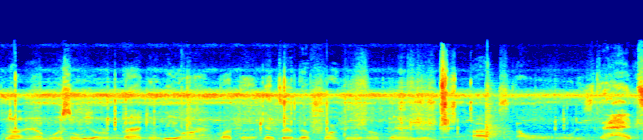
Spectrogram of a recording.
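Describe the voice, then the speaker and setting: A young man vlogging with a handheld camera as he explores a dark abandoned building at night, talking in loose slang and dropping to whispers. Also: medium pitch, normal speed. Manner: slangy, excitable, often hushed to a whisper. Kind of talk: casual handheld vlog. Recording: noisy camera audio.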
